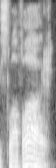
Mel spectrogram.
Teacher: it's actually slavar, right? Stress on the final syllable. And that helps us guess that there's at least a chance that this is an in-stress noun.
